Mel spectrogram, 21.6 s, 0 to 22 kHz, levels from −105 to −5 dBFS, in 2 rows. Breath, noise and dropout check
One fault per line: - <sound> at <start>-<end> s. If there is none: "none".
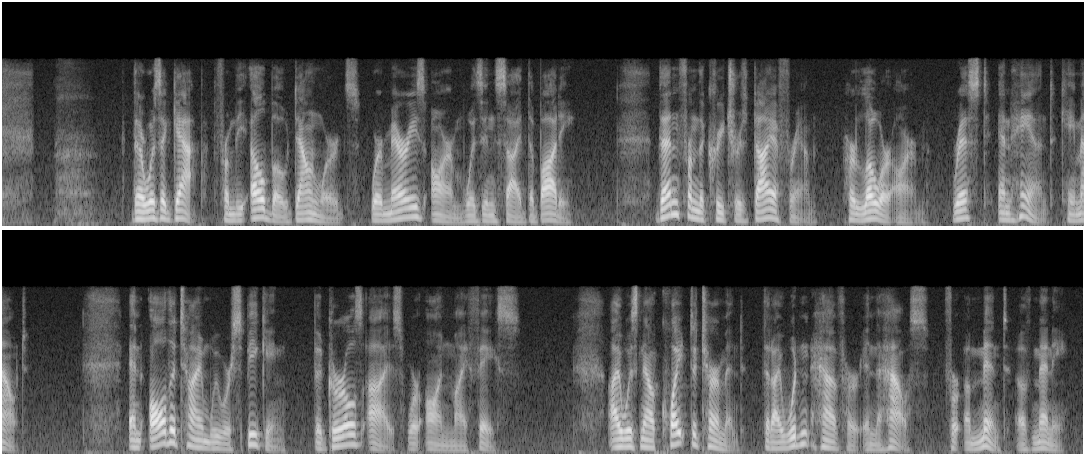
- breath at 0.5-1.1 s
